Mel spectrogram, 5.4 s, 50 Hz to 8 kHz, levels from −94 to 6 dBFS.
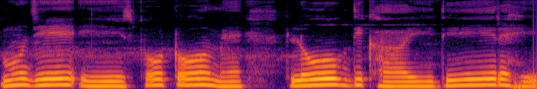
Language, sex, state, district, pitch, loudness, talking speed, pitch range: Hindi, female, Madhya Pradesh, Umaria, 185 Hz, -15 LUFS, 90 wpm, 160-195 Hz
